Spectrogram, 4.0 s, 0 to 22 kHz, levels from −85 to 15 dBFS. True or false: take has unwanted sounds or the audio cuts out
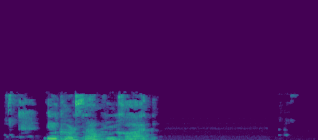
false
